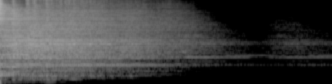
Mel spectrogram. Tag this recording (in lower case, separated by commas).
percussion, hi-hat, music, cymbal, musical instrument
